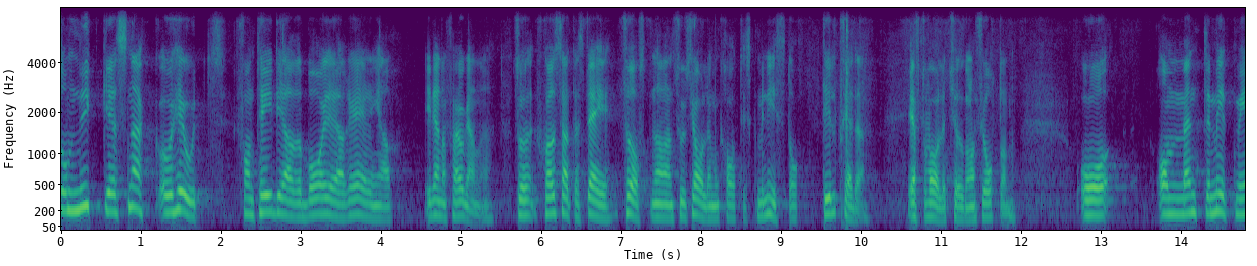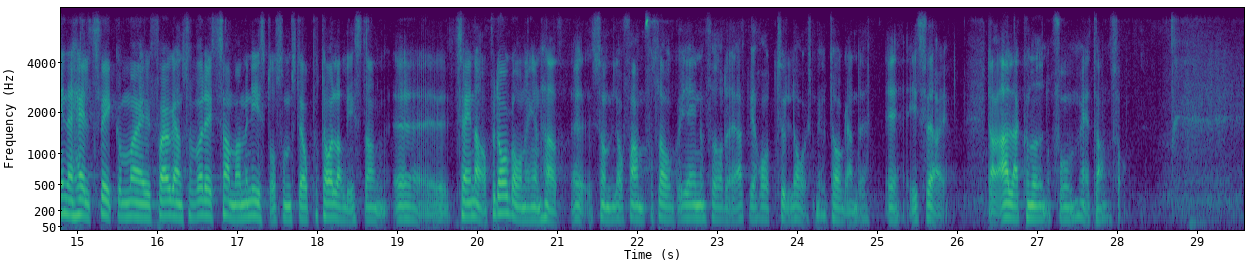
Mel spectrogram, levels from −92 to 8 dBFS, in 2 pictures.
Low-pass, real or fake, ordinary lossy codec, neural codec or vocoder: 7.2 kHz; real; Opus, 16 kbps; none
